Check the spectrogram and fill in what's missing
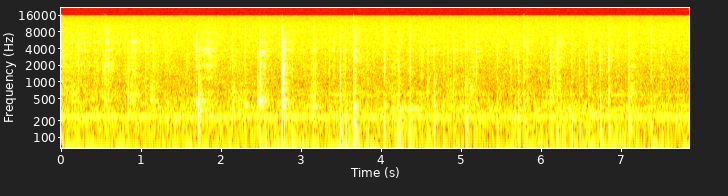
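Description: An empty, hollow, transparent plastic phone case dotted with small rhinestones is held in both hands and tapped and scratched with long red-painted fingernails. Quiet, sharp clicks and light scratchy patter come in an irregular stream, a few louder taps standing out. A faint steady low hum sits underneath.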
